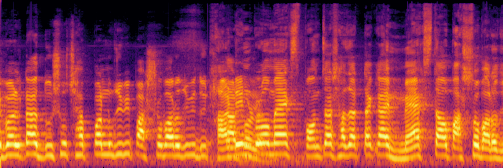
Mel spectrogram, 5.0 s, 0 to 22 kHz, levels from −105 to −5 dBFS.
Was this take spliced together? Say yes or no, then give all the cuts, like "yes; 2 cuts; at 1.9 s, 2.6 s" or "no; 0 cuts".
yes; 1 cut; at 2.1 s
